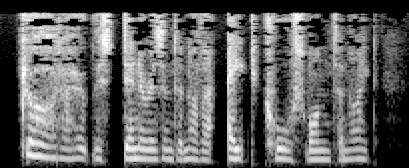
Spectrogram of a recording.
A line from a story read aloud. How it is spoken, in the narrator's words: I said wearily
